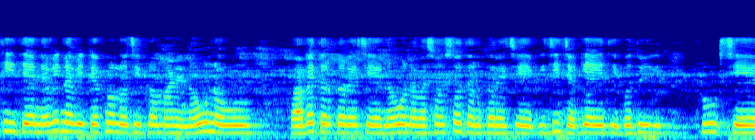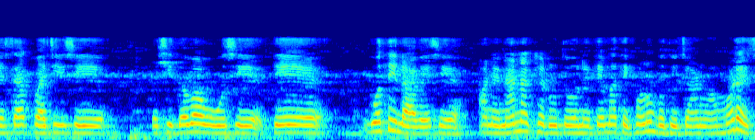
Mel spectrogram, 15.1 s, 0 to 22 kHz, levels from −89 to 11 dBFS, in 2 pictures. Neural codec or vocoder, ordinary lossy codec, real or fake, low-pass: none; AAC, 32 kbps; real; 7.2 kHz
